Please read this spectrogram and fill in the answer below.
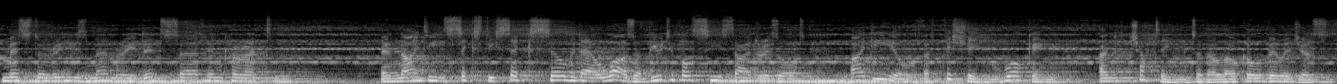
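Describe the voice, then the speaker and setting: A man's voice: fairly high pitch, unhurried. A man reading a scripted comic mystery tale as a storyteller, in a melodramatic, mock-portentous manner. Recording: echoey, long reverb, music behind. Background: music.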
